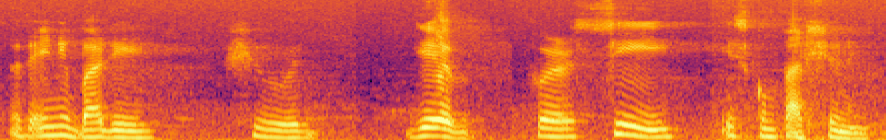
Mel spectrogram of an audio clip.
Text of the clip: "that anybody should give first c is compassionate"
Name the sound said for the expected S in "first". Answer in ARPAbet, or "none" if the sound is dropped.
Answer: none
